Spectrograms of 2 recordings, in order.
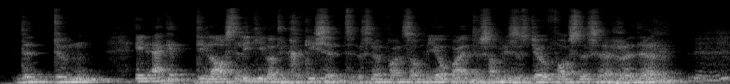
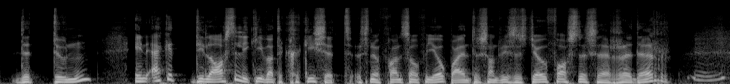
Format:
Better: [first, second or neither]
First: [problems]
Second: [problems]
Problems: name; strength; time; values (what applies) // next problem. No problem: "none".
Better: second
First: off-mic speech; far // room echo; slight; dies away in 0.7 s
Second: none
